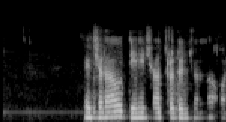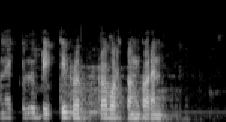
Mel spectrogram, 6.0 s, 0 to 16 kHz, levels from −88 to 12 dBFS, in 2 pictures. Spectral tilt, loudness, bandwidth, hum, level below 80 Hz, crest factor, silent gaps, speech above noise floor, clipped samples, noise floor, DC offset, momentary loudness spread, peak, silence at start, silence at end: -8 dB/octave; -18 LUFS; 6.6 kHz; none; -56 dBFS; 18 dB; none; 46 dB; under 0.1%; -65 dBFS; under 0.1%; 16 LU; -2 dBFS; 1.15 s; 0.8 s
